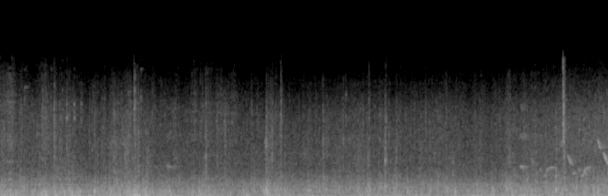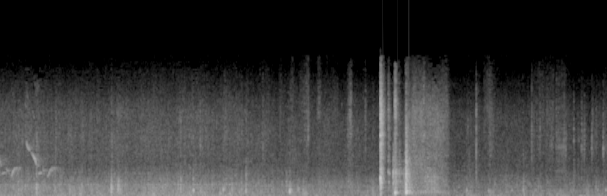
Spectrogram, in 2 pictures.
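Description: A vehicle rolling slowly along a dirt road, heard from inside the cab as a steady noise of engine and tyres. A few faint bird chirps come about six seconds in, and a short loud clatter about ten seconds in.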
